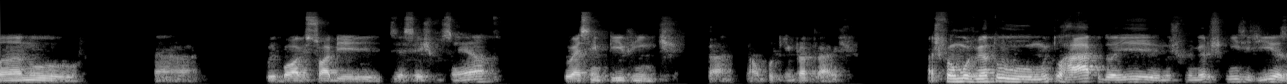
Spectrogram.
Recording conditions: video call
